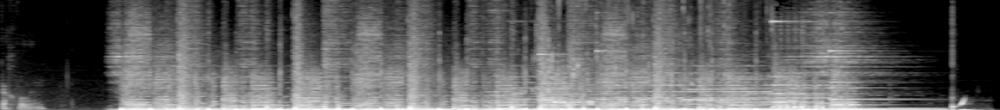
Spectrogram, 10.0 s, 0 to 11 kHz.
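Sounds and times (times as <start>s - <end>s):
jingle music: 4.6s - 9.5s
cartoon water-drop plop: 9.5s - 9.9s.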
